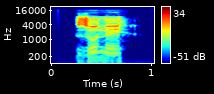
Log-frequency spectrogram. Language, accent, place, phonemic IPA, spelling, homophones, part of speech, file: French, France, Lyon, /zo.ne/, zoner, zonai / zoné / zonée / zonées / zonés / zonez, verb, LL-Q150 (fra)-zoner.wav
- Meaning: 1. to wander around, wander about 2. to sleep 3. to go to sleep, hit the hay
